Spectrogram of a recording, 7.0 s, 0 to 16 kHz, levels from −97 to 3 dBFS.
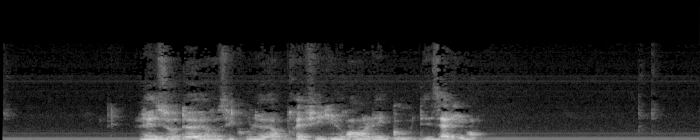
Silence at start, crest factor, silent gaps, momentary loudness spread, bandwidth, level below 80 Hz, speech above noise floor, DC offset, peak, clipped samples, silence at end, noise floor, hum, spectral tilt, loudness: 1.1 s; 20 dB; none; 8 LU; 10 kHz; -50 dBFS; 27 dB; under 0.1%; -4 dBFS; under 0.1%; 1.95 s; -50 dBFS; 50 Hz at -40 dBFS; -7.5 dB/octave; -23 LUFS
